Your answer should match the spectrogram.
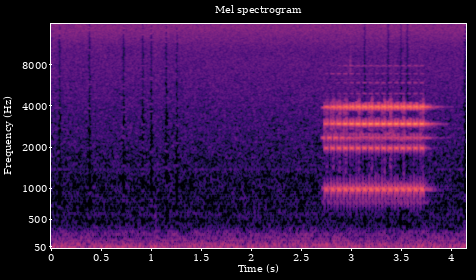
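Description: A phone line rings with a rapid, warbling electronic tone lasting about a second, heard as if through the caller's handset over a low hum of background noise, as a man phones the company Yamabiko Shoji to ask where it is located. No one speaks.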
